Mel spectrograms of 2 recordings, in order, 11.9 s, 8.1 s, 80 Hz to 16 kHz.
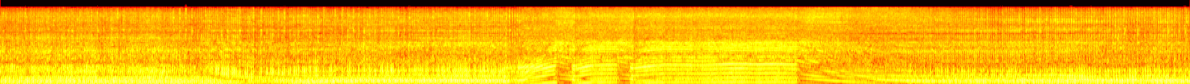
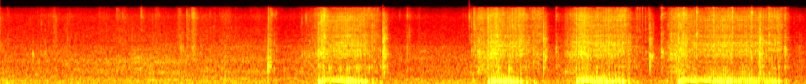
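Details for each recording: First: Chinese counterfeit Stihl MS660 chainsaw that started but stalled on throttle, after carburettor adjustment (screw nearest the spark plug opened about half a turn and then a bit more): idles steadily, revs cleanly to full speed and drops back smoothly; normal running. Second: Chinese copy of a Stihl MS660 chainsaw idling weakly, each throttle blip surging briefly then bogging and dying; suspected incorrect carburetor adjustment, fix is turning both mixture screws in fully then out two turns.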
